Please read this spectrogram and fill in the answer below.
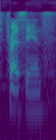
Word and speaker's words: prescience: I'm trying to figure out how to pronounce the second word of that. It's prescience.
